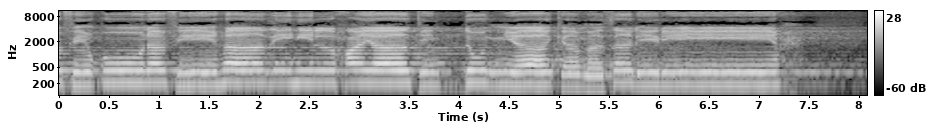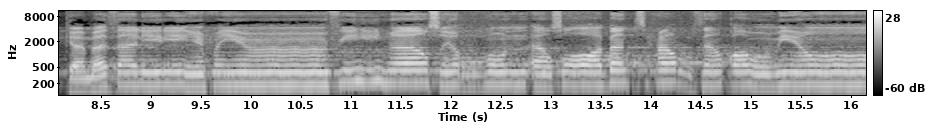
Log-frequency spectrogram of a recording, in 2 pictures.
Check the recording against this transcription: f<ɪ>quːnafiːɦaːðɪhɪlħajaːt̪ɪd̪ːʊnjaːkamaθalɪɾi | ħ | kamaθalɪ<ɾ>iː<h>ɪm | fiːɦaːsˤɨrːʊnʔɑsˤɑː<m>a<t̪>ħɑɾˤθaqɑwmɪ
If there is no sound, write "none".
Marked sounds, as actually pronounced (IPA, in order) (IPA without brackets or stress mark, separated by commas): ɪ, ɾ, ħ, b, t̪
